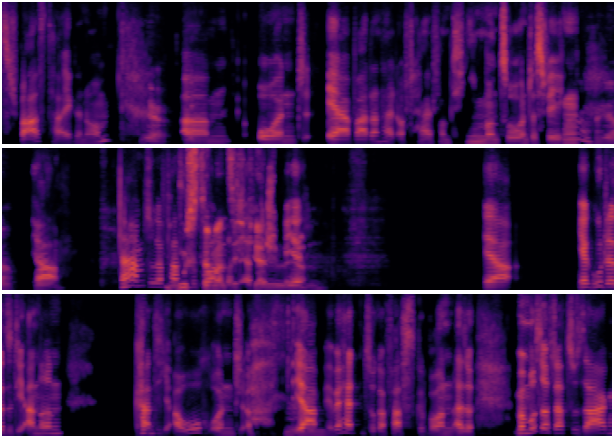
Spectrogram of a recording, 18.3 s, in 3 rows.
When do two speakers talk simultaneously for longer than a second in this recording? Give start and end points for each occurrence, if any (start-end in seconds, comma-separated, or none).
7.7-9.1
